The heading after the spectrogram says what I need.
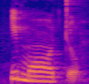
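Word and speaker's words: imoto: car and it is immortal immortal listen to my pronunciation immorto then we have a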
